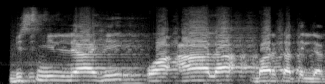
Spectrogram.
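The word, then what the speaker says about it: بسم الله وعلى بركة الله: বিসমিল্লাহি ওয়া আলা বারাকাতিল্লাহ।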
